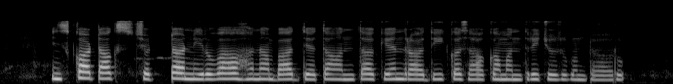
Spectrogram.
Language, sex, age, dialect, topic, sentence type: Telugu, female, 18-24, Southern, banking, statement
